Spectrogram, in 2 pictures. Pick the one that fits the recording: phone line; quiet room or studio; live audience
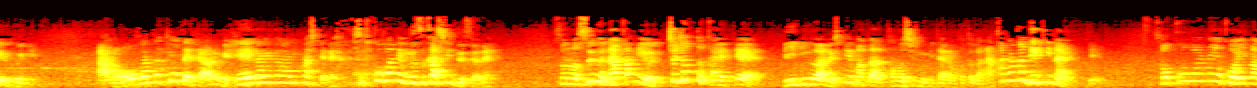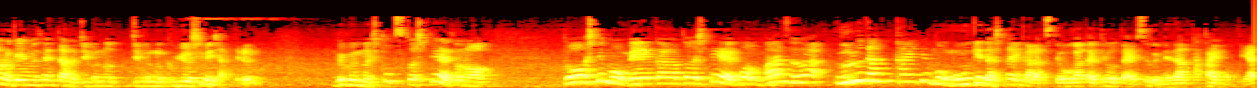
live audience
